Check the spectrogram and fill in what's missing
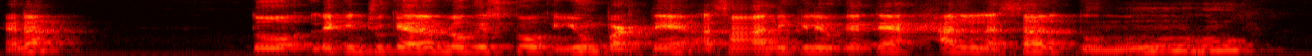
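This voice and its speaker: Bright-voiced male teacher in an echoey room. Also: high-pitched. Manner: repeats Arabic phrases slowly, checks understanding often. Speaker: Arabic teacher. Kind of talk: online class lecture.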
